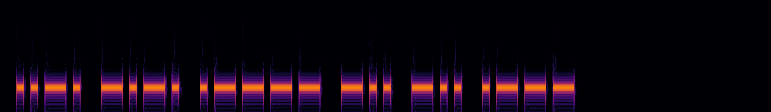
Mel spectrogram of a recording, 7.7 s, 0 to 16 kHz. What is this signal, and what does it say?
Morse code, heard as a keyed tone, about 17 wpm, 700 Hz. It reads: FC1DDJ
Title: DXCC-100 Call Signs - 6 Characters - 17wpm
